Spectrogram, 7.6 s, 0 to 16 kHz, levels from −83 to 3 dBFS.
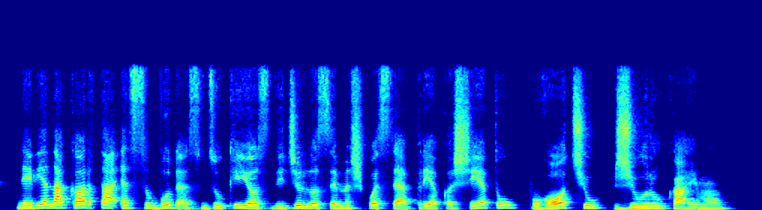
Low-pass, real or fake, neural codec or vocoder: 10.8 kHz; fake; codec, 24 kHz, 0.5 kbps, DualCodec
